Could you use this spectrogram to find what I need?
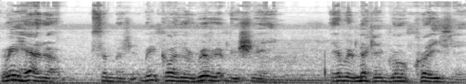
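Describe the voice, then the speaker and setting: Music plays in the background as a man with a fairly high pitch talks at a moderate pace, his pitch swinging very widely. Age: 80s+. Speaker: retired Air Force pilot, war veteran. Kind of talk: interview answer.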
